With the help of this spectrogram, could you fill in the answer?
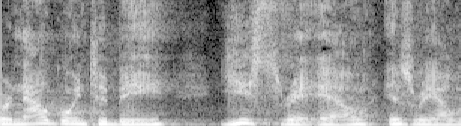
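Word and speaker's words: Yisrael (ישראל): There on your outline, El is always God, but the way it's pronounced is Yisrael.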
